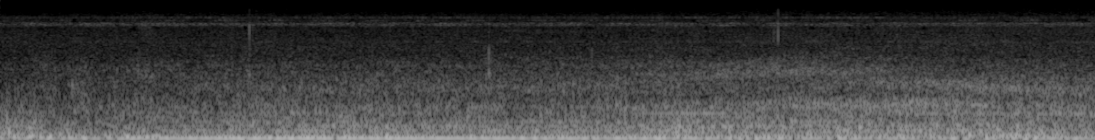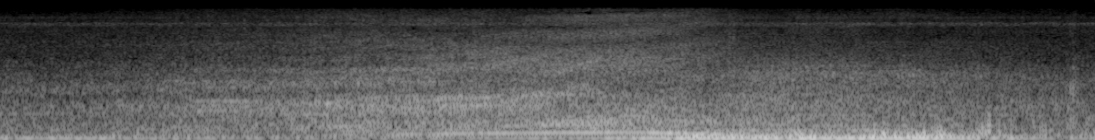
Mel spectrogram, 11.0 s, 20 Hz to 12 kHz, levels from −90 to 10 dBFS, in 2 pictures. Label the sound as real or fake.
real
